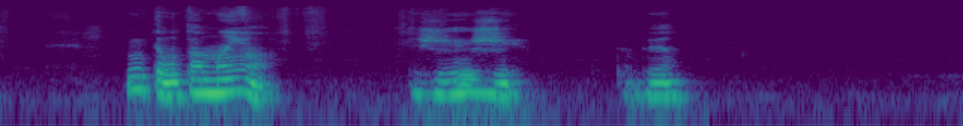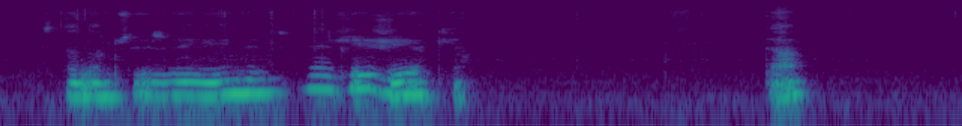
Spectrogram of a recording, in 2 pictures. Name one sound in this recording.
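An elderly woman talks calmly close by, in short phrases with pauses.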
